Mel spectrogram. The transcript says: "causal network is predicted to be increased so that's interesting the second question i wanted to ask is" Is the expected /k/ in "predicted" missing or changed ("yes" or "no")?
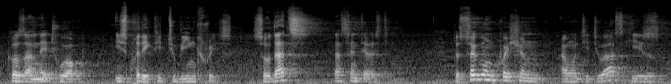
no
